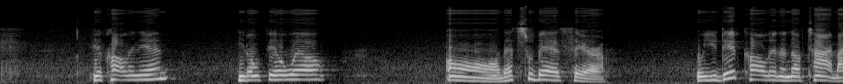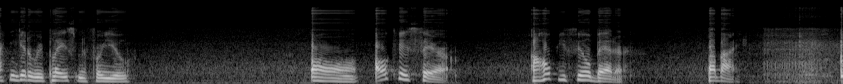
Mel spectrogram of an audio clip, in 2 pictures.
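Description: A woman speaks calmly into a telephone, close by.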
